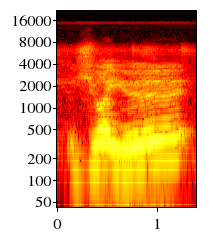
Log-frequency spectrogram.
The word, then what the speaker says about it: joyeux: Joyeux, heureux, noir, voix, époux. Al final de las palabras no se pronuncia la X.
